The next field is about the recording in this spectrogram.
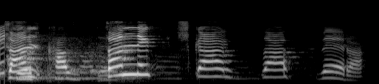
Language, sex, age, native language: Icelandic, male, 9, Icelandic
